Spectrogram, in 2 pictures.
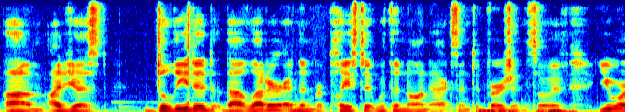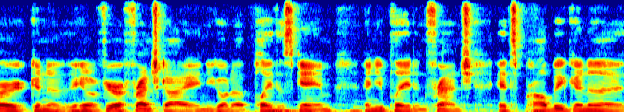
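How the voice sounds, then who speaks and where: A man from Canada, an indie game developer talking through his game in a casual, rambling devlog with lots of fillers. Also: mid-range voice. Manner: rambling, self-deprecating, frequent fillers.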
